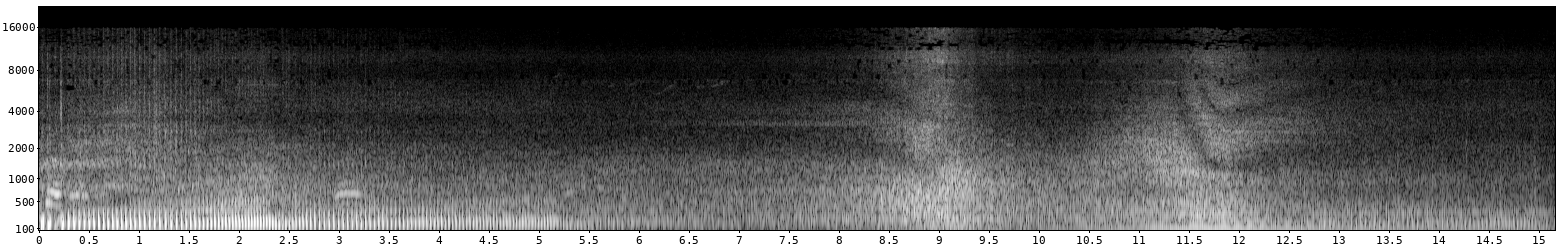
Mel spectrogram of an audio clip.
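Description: Motorcycle engine running right beside the microphone, then pulling away and fading about five seconds in. Later come two rising-and-falling whooshes, about nine and twelve seconds in.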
